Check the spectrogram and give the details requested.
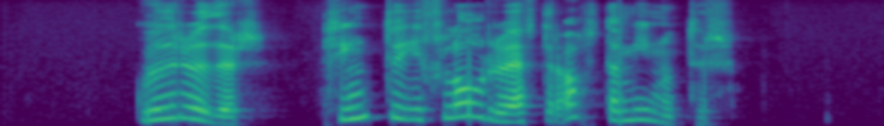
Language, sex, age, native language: Icelandic, female, 40-49, Icelandic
